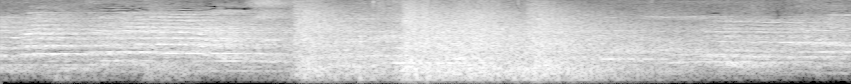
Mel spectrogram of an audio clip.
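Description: A heavy thud on a wrestling ring's canvas about a second and a half in, its sound filling a large hall, amid the shouting voices of spectators.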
